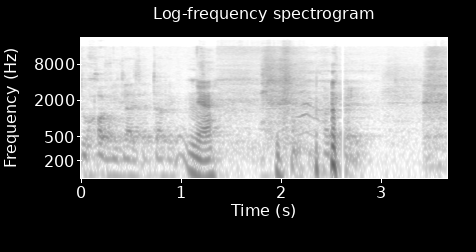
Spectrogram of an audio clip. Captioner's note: laughter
